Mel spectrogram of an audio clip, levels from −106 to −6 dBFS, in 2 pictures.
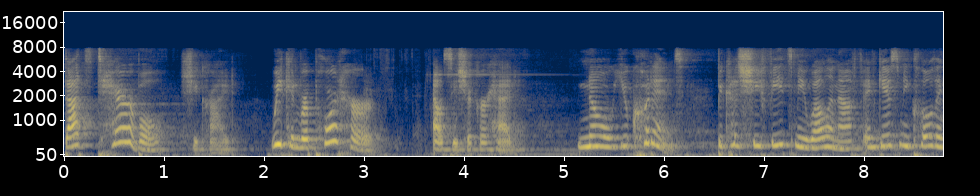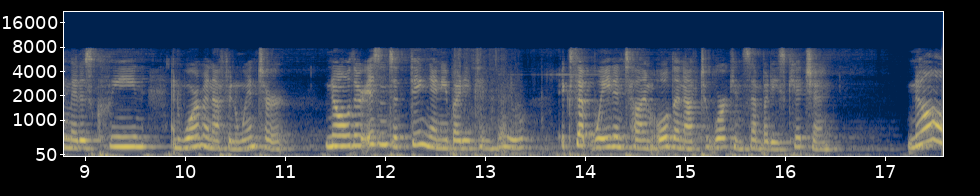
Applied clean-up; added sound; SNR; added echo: neural separator model SepFormer DNS4.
